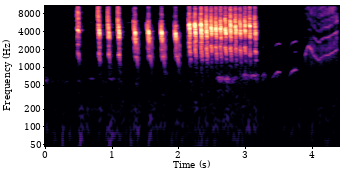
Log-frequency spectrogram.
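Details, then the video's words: Scaly-breasted munia (emprit peking) in active song with fill-ins of house sparrow, red siskin and canary: a run of about eight dry chirps, then a fast buzzy trill, ending in a few soft rising whistles. "suara burung emprit peking gacor dengan tiga variasi lagu"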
